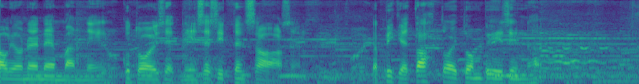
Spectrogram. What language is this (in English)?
Finnish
